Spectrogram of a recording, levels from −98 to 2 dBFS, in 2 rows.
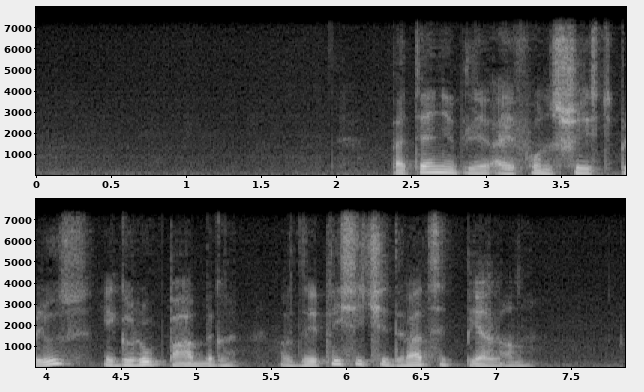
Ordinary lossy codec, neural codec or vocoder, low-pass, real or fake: none; codec, 16 kHz, 0.8 kbps, ZipCodec; 7.2 kHz; fake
